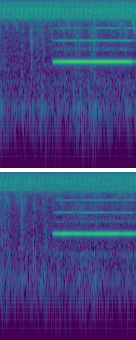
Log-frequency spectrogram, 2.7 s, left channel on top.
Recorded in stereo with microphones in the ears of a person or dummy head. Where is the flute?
40° left (ahead or behind), 1.4 m.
